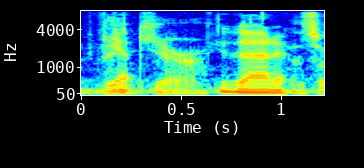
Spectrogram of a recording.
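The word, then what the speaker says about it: Vinckeia: mammalian subgenera Plasmodium, Lavarania, and Vincieria, however you pronounce that. Vincieria. That's what I said, Vincieria.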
